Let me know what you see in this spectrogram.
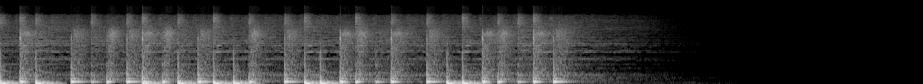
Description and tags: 75bpm Slow Motion Sickness 03
weird loop thing
drums, slow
